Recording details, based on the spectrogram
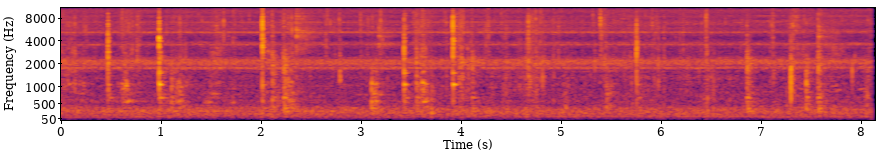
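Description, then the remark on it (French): Meat coated in orange powder is stirred in a pan with added water so all the meat turns orange, a steady sizzle underneath and irregular scraping clinks of a utensil against the pan, with no one talking. “Je vais en mettre de l'eau. Comme ça. Ils sont bien. Peut-être bien mélanger pour que toute la viande soit orange.”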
